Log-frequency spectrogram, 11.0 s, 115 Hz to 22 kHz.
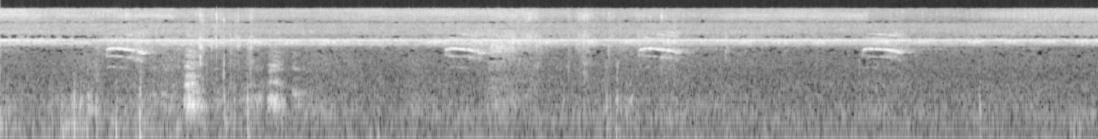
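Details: Steady high-pitched trilling of crickets at 2:40 P.M. on Thursday, September 13th, continuous throughout, broken by several brief chirps from another creature and some soft low rustling.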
